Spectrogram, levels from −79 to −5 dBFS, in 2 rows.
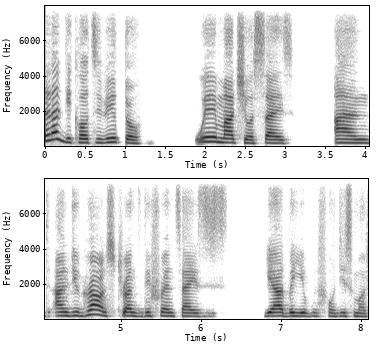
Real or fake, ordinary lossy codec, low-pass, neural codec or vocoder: fake; none; none; codec, 16 kHz, 0.5 kbps, FunCodec, trained on Chinese and English, 25 frames a second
